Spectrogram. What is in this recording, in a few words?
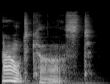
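"outcast", British English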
